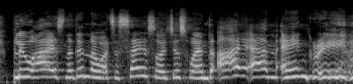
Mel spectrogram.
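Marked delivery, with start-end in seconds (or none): 2.2-3.5 higher, awkwardly emphatic declaration; mock-angry blurt. Blurting the sentence to her punched friend, mock angry. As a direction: blurt the rehearsed sentence with forced feeling.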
